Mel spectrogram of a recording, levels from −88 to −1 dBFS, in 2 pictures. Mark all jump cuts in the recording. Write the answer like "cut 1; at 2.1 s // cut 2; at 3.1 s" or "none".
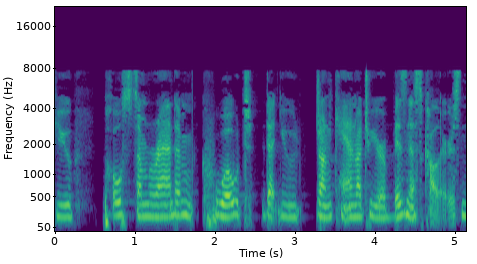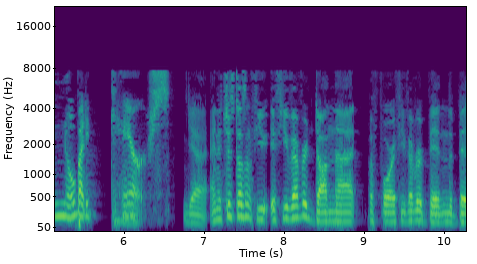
cut 1; at 1.8 s // cut 2; at 3.3 s // cut 3; at 5.1 s // cut 4; at 6.6 s // cut 5; at 7.6 s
